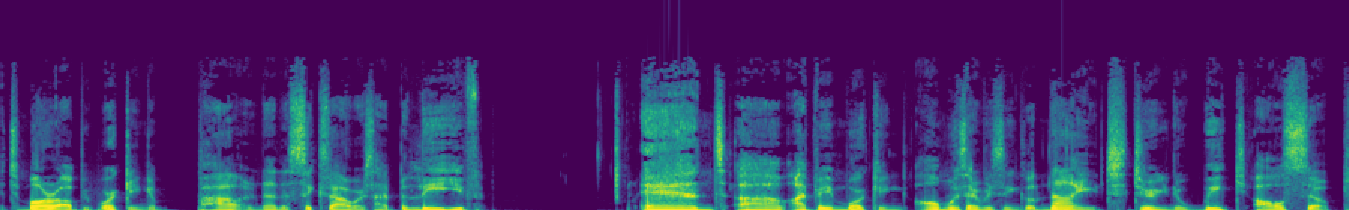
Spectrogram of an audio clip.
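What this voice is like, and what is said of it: Tired, low voice. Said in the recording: “So I've been tired. So that's why my voice is a little low.”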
